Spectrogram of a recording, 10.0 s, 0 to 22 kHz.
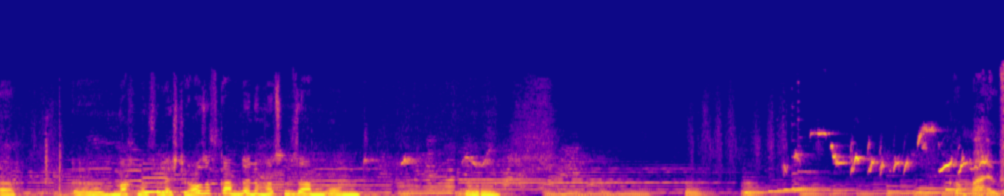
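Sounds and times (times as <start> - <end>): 
speech: 0.0 - 5.6, 9.8 - 10.0
birds chirping in high twittering bursts: 3.2 - 5.2, 7.7 - 10.0.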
